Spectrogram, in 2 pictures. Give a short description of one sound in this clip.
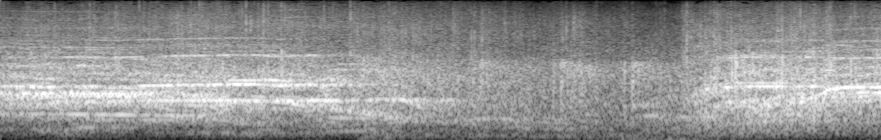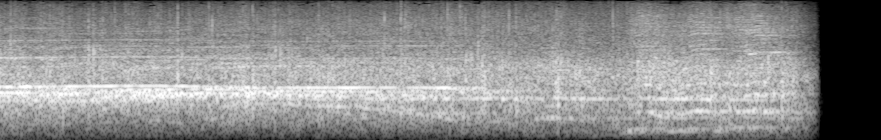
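Loud music plays through loudspeakers in a large hall.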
